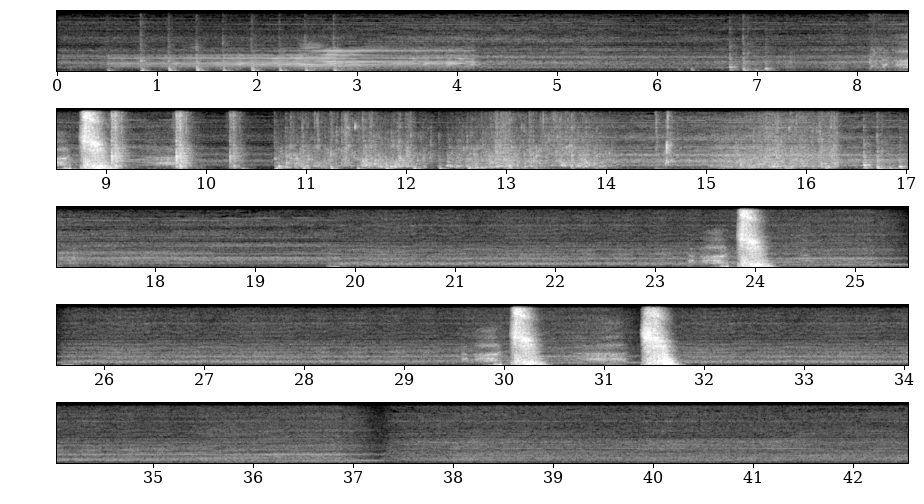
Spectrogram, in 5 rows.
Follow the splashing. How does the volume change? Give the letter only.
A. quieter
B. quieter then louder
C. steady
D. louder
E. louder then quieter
A.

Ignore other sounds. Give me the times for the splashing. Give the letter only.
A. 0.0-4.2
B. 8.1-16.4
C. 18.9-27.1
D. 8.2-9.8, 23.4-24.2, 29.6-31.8
B.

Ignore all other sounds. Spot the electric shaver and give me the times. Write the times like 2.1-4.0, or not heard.
0.0-4.2.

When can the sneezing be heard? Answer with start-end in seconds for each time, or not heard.
8.2-9.8, 23.4-24.2, 29.6-31.8.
